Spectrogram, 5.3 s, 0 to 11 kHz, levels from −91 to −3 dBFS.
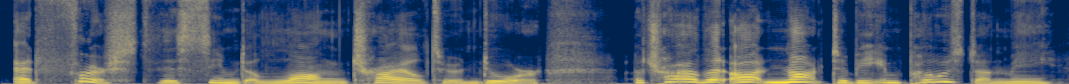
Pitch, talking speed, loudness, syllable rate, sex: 235 Hz, 215 wpm, -18 LUFS, 5.1 syllables/s, female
